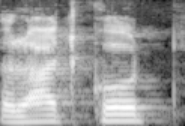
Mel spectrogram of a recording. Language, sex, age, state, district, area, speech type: Sindhi, male, 45-60, Gujarat, Junagadh, rural, spontaneous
